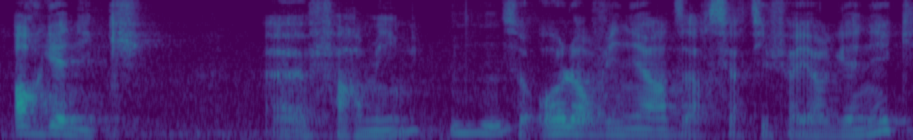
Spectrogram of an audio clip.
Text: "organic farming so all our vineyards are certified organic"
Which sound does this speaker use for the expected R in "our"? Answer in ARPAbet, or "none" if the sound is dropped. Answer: R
